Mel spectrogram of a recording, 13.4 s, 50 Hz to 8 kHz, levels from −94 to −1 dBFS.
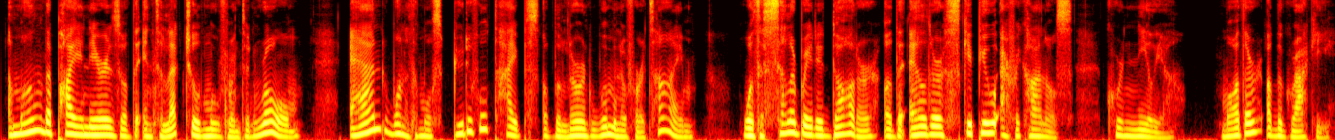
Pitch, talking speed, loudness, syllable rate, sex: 160 Hz, 160 wpm, -20 LUFS, 5.7 syllables/s, female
